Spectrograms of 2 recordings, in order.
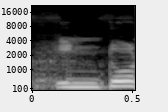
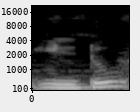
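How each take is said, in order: First: The word ends with an 'oh' sound. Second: The word ends with a long 'oo' sound. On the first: The speaker calls it wrong. "इंटो नहीं पढ़ना है" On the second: The speaker calls it right. "इसे पढ़ेंगे हम इंटू"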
